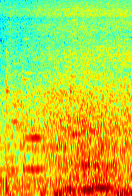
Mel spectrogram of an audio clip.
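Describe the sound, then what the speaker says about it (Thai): Strong ocean waves at a beach: a loud, continuous rushing roar of surf with heavy low rumble and no pause across the moment. "คลื่นแรงจังเลย"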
